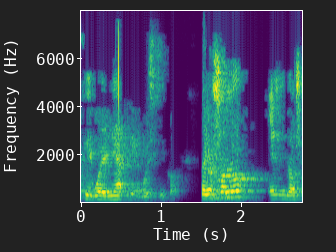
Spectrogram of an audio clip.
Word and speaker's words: cigüeña: Sin diéresis aquí diríamos ciguela, o cigueña, en lugar de cigüeña, lingüístico.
